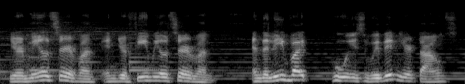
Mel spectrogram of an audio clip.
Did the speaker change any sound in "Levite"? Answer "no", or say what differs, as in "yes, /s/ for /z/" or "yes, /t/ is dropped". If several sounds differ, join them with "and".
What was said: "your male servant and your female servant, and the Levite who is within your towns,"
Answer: no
